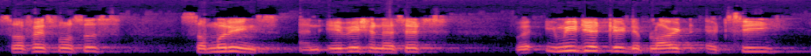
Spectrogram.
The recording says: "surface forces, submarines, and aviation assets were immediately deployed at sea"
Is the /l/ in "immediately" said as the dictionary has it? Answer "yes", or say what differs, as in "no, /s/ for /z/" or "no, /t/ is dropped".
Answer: yes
